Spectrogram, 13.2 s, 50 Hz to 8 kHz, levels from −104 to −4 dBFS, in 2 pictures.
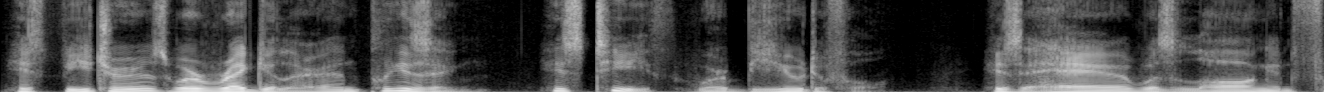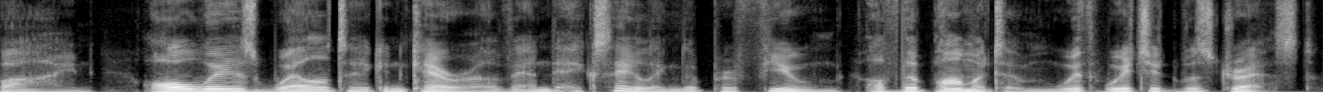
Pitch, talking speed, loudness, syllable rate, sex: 115 Hz, 150 wpm, -21 LUFS, 4.2 syllables/s, male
